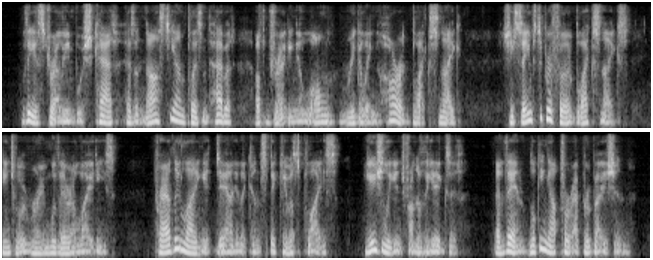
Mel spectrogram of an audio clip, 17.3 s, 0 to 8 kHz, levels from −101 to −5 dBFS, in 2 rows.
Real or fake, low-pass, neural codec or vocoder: fake; 7.2 kHz; vocoder, 22.05 kHz, 80 mel bands, HiFi-GAN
